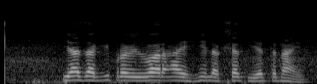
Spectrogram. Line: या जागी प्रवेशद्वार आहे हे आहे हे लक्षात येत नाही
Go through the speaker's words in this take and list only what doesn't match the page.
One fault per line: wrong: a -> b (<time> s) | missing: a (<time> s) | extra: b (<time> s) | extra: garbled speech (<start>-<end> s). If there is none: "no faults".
missing: आहे हे (2.1 s)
